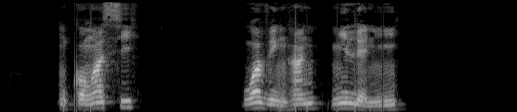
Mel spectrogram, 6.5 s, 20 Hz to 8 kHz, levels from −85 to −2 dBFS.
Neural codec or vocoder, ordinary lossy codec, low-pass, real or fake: none; MP3, 64 kbps; 7.2 kHz; real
